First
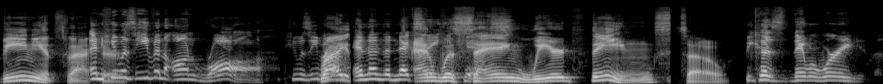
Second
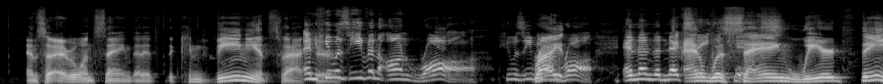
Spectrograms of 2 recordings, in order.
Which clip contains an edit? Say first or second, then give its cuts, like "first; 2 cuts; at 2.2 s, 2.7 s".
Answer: first; 2 cuts; at 3.5 s, 6.7 s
